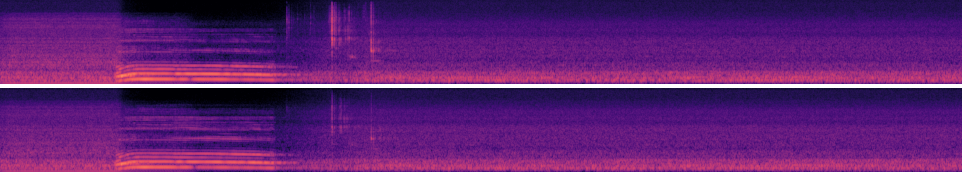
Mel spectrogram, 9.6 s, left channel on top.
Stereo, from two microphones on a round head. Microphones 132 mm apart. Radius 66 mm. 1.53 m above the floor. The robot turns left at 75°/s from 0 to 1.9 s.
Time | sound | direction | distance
1.1 | a shout | 5° left | 2.5 m
2.9 | a crack | 75° left (ahead or behind) | 3.5 m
